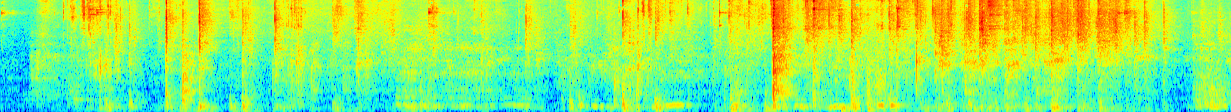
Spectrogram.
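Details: Three Shetland Sheepdogs playing boisterously on a deck early on a Sunday morning: low rumbling growls in bursts, mixed with scuffling, scratching and clicking from paws and bodies, with a few sharp yelps.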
